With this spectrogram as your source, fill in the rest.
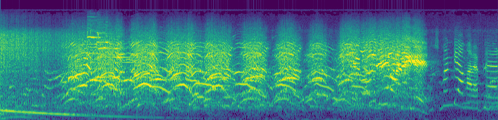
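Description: A group of children cheer and shout excitedly.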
